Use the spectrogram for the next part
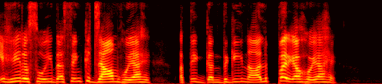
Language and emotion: Punjabi, disgusted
